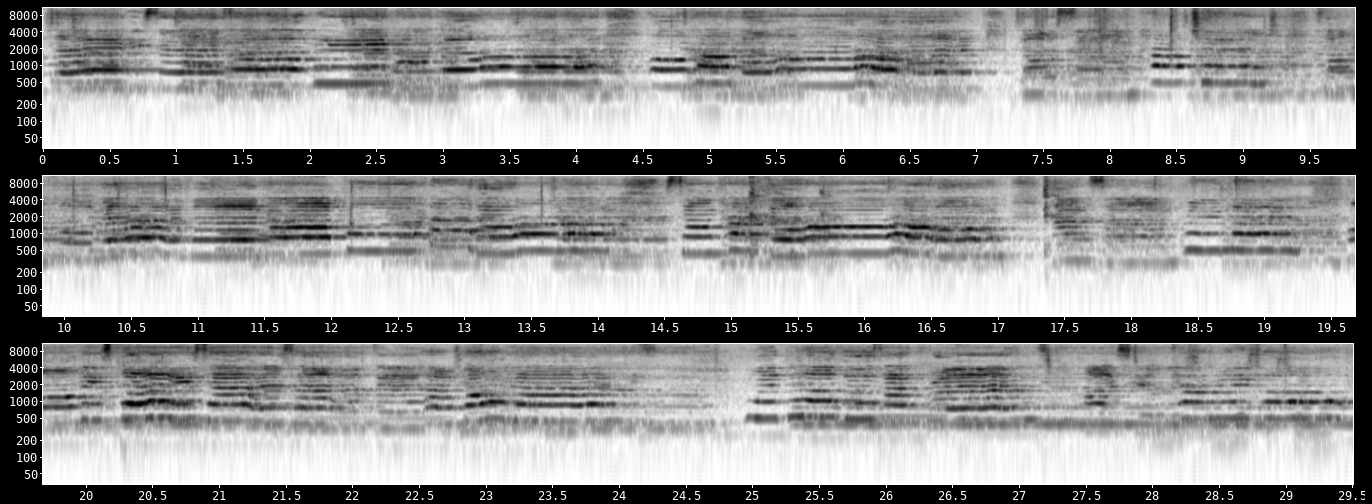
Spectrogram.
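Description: A small choir of young women singing together in harmony, one of them singing into a handheld microphone.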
